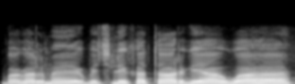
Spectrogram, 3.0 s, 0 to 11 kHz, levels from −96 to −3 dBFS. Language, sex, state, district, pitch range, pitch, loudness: Hindi, male, Jharkhand, Deoghar, 210-215 Hz, 215 Hz, -13 LUFS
